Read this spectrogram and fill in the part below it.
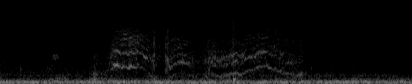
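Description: A young woman speaks briefly nearby.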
